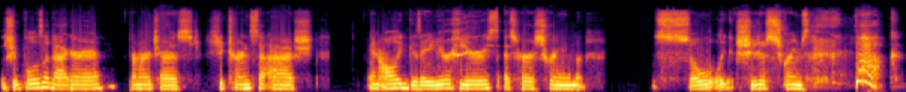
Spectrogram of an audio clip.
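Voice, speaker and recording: A woman playing a tabletop role-playing game, describing her character's actions in a relaxed way with many fillers. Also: low voice, slow pace, rough recording. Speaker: player. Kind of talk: casual tabletop role-play.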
